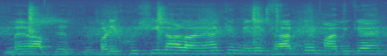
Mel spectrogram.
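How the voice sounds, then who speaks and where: High-voiced man, pushy. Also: steady tone, a little slow, background noise. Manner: pushy and wheedling, turning to threats. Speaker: unwanted suitor in a village drama. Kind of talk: amateur web drama acting.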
